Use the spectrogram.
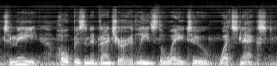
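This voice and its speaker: A man giving a public lecture, introducing poems and readers in a halting, reflective manner. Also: medium pitch. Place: indoor public lecture event. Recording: noisy live lecture room recording.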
